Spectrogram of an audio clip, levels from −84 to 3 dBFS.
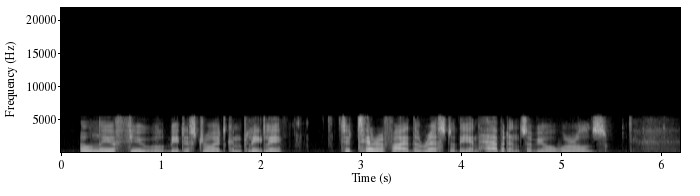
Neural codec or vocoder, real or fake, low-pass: none; real; 5.4 kHz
